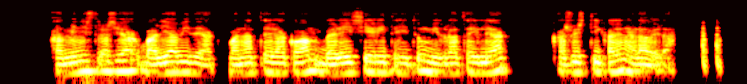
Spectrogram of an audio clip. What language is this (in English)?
Basque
